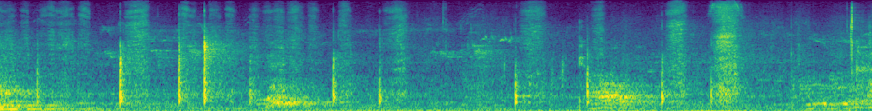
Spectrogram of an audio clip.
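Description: Chalk or marker scratches across a classroom board in short strokes and taps, fairly close but soft, with faint room noise between the strokes.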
